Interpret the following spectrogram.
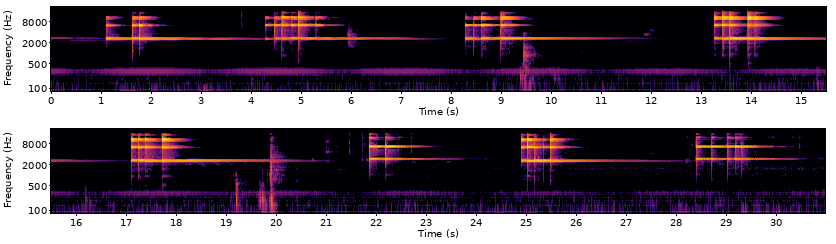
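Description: Small hand bells rung one at a time: about eight clear, high rings, each jangling briefly and then fading over a second or two. Two of the rings, near the end, are a little higher in pitch than the rest.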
